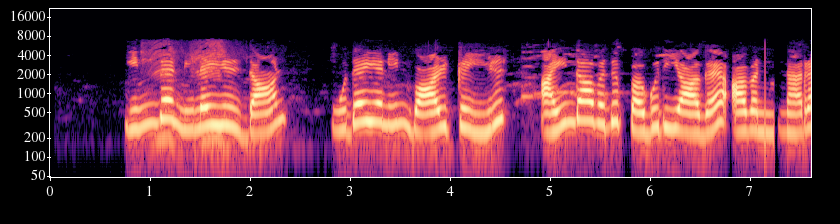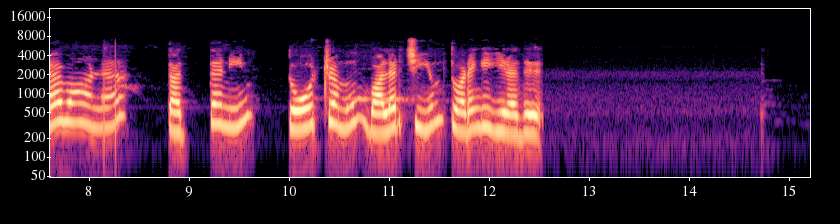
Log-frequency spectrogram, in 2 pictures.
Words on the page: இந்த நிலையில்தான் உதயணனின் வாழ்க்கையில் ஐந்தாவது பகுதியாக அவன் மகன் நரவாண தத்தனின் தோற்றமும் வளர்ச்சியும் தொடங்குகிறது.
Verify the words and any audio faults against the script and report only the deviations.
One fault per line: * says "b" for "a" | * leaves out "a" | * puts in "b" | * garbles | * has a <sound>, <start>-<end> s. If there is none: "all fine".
* leaves out "மகன்"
